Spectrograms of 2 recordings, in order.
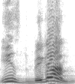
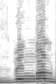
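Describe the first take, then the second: First: The second word is pronounced 'Begaan' without 'ng'. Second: The second word is pronounced 'Bengal' with 'ng'. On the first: Someone else mangled the club's name. The speaker calls it wrong. "বলছেন ... east বেগান" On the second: This is the club's real name. The speaker calls it right. "আমাদের প্রাণপ্রিয় east বেঙ্গল"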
